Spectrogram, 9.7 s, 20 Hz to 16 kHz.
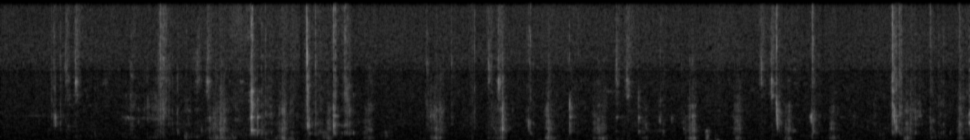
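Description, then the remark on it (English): Crunchy Brownie Brittle brownie bits cereal with 2% milk being chewed, a steady run of sharp crackling bites and crunches repeating irregularly for several seconds, loud with no talking. “Nice. Crunchy. It is very crunchy.”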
